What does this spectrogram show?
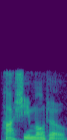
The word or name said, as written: Hashimoto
